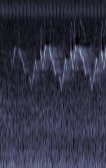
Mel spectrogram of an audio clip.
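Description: A common yellowthroat sings a rolling, high 'witchety-witchety' pattern, with bright looping phrases repeated about every half second, over a quiet background.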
